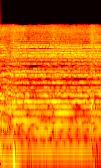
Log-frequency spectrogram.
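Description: Music: a song with sung vocals over instrumental backing.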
